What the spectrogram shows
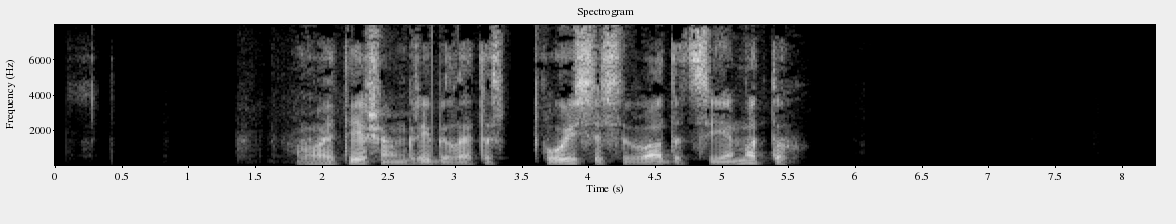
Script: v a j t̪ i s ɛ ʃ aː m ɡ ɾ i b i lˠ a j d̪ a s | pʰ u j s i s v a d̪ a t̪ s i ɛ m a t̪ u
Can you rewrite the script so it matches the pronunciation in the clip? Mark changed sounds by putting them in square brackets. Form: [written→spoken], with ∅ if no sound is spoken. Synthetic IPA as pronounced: v a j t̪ i [s→∅] ɛ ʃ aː m ɡ ɾ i b i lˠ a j [d̪→t̪] a s | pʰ u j s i s v a d̪ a t̪ s i ɛ m a t̪ u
